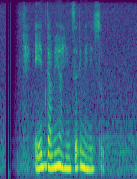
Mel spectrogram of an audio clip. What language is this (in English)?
Sinhala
